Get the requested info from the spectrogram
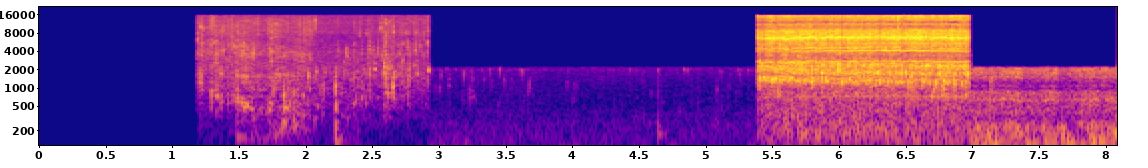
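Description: Quicklime from burnt shells being slaked and stirred into lime putty: after about a second of silence, wet clicks and squelches of the thick slurry. A loud stretch of hiss follows, then a loud low churning as the grey slurry is mixed and splashes.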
